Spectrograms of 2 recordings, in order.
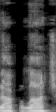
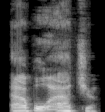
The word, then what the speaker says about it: Appalachia: of Appalachia Appalachia sorry I have to say it right I keep saying it wrong it's Appalachia is how they call it Apple ATA that's the way to to do it Appalachia yep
